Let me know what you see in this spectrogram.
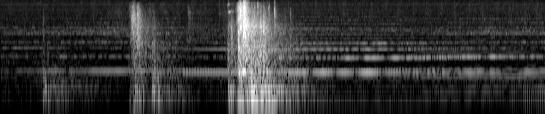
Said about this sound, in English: She tries to force the drawer of a desk.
